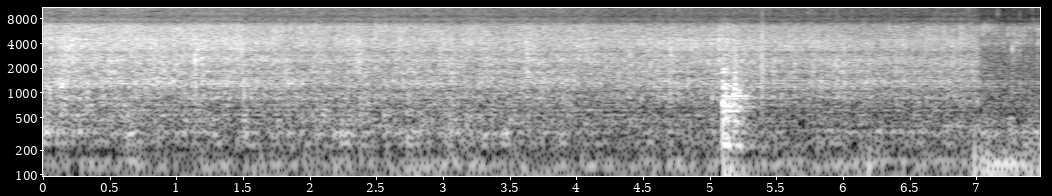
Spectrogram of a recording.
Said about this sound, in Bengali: এবার আমি এখানে দিয়ে দেব সামান্য একটু আদা আর রসুন পেস্ট এটা হালকা ফ্রাই করবো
